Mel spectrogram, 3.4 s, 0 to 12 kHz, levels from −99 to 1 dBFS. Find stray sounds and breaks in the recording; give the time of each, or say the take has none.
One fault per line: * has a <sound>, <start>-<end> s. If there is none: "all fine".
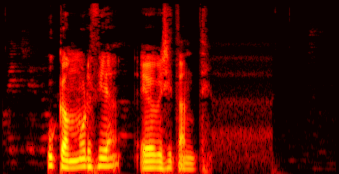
all fine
